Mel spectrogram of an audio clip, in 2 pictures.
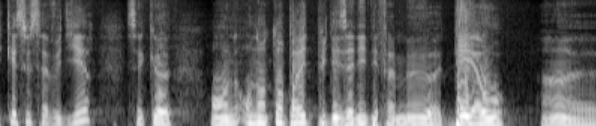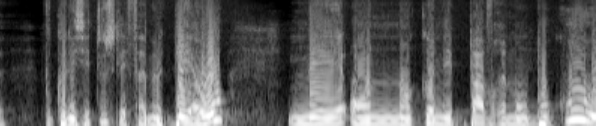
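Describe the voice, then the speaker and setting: A man's voice: fairly high pitch, warm tone. A man from Brussels with a Belgian French accent, presenting his startup at a meetup, hesitant with many fillers and then emphatic. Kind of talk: conference presentation.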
